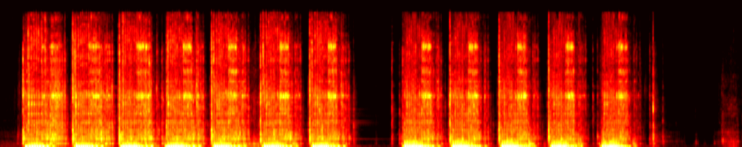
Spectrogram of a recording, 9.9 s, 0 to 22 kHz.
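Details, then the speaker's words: SGS Engineering 26cc two-stroke strimmer left outside for three years, not primed as owner suspects it is flooded, spark present: about a dozen quick recoil pulls with no firing; no start, flooding suspected. "should have had a fiery by now got spark quite easy start definitely should have had some foreign"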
